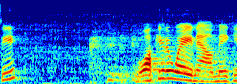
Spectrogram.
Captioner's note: off-screen laughter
